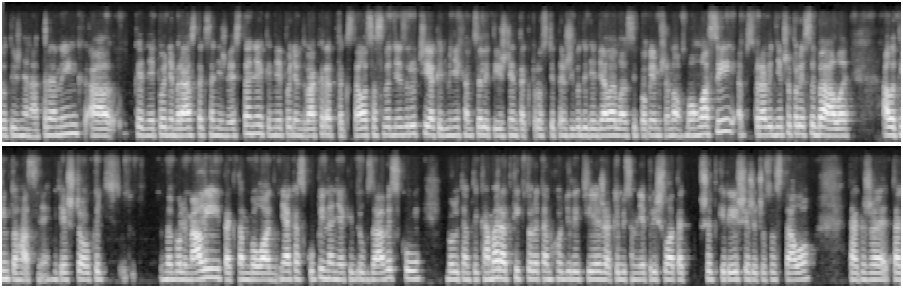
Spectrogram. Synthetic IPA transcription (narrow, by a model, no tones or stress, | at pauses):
d̥̪ɔt̪iːʒɲanat̪ɾɛːniŋɡakɛɟɲɛpɔjɟɛmɾaːst̪ːaksaɲid͡ʒɲɛst̪aɲɛkɛɟɲɛpɔjɟɛmd̪ʋakɾaːt̪ːakst̪aːlɛsasʋɛd̪ɲɛzɾuciːakɛɟmiɲɛxaːmt͡sɛliːt̪iːʒɟɛnt̪akpɾɔscɛt̪ɛnʒiʋɔd̪iɟɛɟalɛjlɛnsipɔʋɪɛmʒɛnɔmɔɦlasispɾaʋiɟɲɪɛt͡ʃɔpɾɛsɛbaalɛ | ʔa̰lɛt̪iːmt̪ɔɦasɲɛɡɟɛʃt̪ɔkɛc | zmɛbɔlimaliːt̪akt̪ambɔlaɲɛakaːskupinaɲɛakiːd̪ɾuɣzaːʋɛsku | bɔlit̪amt̪ɪɛkamaɾaːt̪kikt̪ɔɾɛːt̪amxɔɟilicɪɛʒakɛbisɔmɲɛpɾiʃlat̪ak̚fʃɛt̪kiɾɪɛʃiaʒɛt͡ʃɔsast̪alɔ | t̪aɡʒɛt̪a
